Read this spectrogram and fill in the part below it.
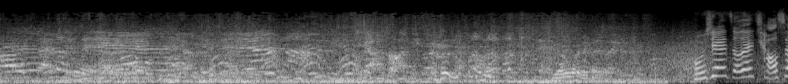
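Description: Young women chat and laugh nearby.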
